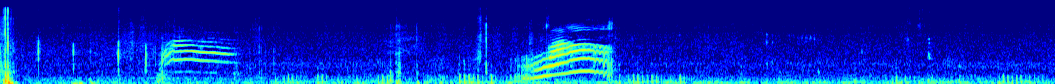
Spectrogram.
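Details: Stray orange tabby cat in a residential neighbourhood, one of two that welcome a familiar person in their territory. Two rising-then-falling meows with rich harmonics, a short one near two seconds and a longer, louder one near five and a half, over low background rumble.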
